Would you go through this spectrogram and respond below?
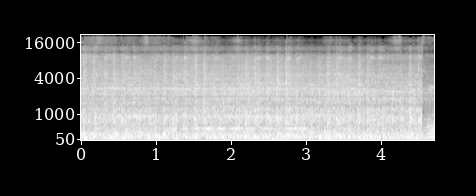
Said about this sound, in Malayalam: എടാ മോളിൽ ട്രെയിൻ പോടാ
